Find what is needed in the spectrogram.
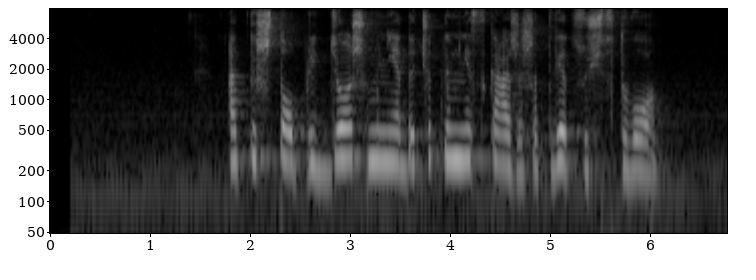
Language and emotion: Russian, angry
